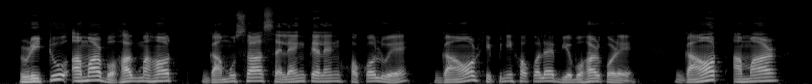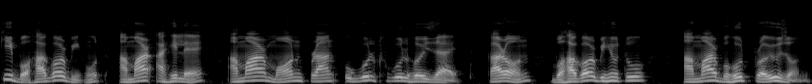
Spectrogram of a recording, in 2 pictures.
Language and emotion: Assamese, neutral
